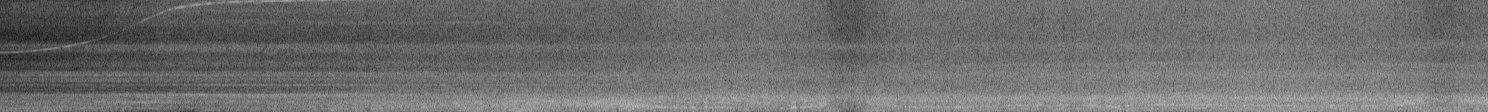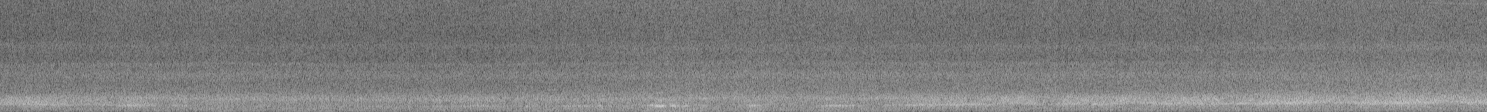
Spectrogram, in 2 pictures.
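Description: Radio-controlled model jet's engine spooling up with a high whine that rises in pitch over the first two seconds for the takeoff roll, then running at high power under a growing rush of wind on the onboard microphone as the model climbs out and flies.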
